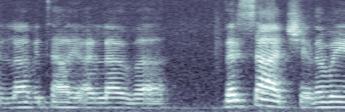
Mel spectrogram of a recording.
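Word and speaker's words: Versace: oh yes I love Italian I love uh verace the way it's supposed to be pronounced and DOL gabana and all those big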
